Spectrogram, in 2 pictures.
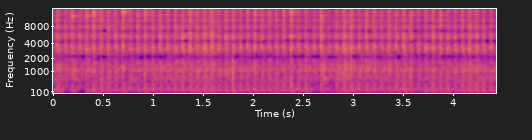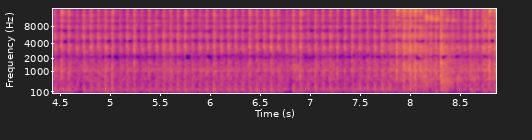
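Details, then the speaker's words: Go-kart (Goofy Cart 2) small engine after rebuild, on an open unfinished exhaust with no head gasket yet, gravity-fed from the gas tank without a fuel pump: rapid, steady popping beat with no knocks or misses; normal running. "but that's running from the gas tank with no fuel pump and some people were wondering what was going to happen"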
